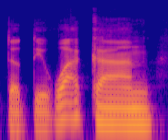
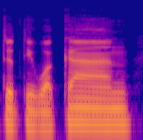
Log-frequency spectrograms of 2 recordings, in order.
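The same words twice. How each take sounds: First: The stress falls on the second-to-last syllable. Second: The stress falls on the final syllable. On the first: This is the original Nahuatl form. The speaker calls it right. "en el náhuatl en verdad ... son casi todas graves" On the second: This is the Spanish-adapted form. The speaker calls it wrong. "está castellanizado"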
